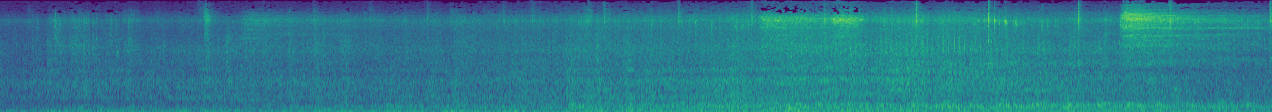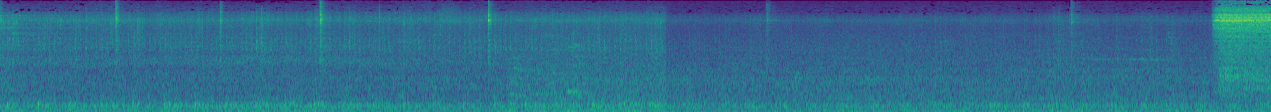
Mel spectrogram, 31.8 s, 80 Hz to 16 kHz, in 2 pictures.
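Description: Class 08 diesel shunter 08622's English Electric six-cylinder diesel engine running as the locomotive moves along the station tracks, growing louder to its closest roughly ten seconds in. A brief hiss comes at about fourteen seconds. About three-quarters of the way through the sound changes to a more distant diesel locomotive.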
